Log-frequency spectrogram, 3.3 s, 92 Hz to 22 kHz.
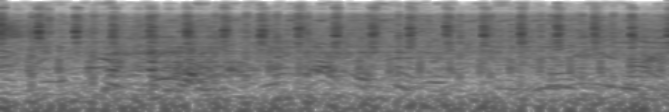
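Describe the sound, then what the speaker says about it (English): Scammell Highwayman lorry with a Gardner 120 diesel engine, idling steadily with a low, knocking rumble and regular ticking beats, close by at a tractor festival, with some background chatter. "A Scammell Highwayman with the Gardner 120 diesel engine."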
